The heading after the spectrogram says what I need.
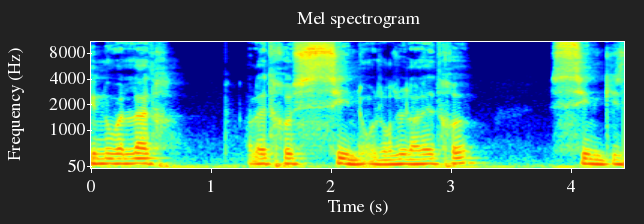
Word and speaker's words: س: Donc le sin, le point de sortie de la lettre sin, c'est comme le S en français. On prononce exactement de la même manière.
